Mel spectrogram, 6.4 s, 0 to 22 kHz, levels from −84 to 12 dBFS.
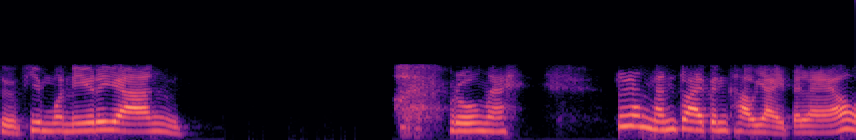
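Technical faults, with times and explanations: Throughout, AMR narrowband mobile codec: the speech sounds thin, boxed-in and plainly buzzy, with nothing above 3.8 kHz. The voice is resynthesised from a coarse vocal-tract model at a low bit budget, which fits the 7.95 kbps AMR-NB mode.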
